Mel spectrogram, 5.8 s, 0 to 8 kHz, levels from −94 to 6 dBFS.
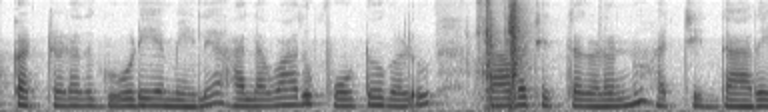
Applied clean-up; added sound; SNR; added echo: none; Microwave oven; 5 dB; none.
